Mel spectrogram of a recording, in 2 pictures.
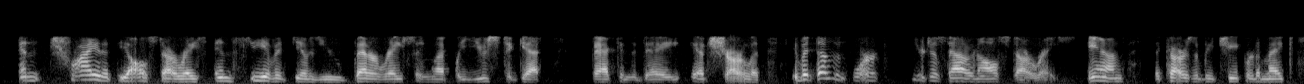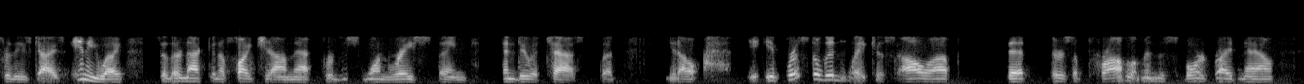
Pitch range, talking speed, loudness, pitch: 125-170 Hz, 200 wpm, -22 LUFS, 135 Hz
